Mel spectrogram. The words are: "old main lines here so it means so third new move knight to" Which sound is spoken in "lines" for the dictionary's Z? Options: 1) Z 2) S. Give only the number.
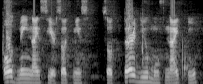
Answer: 2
